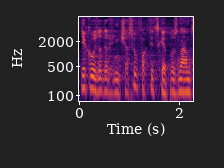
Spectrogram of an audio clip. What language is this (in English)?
Czech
